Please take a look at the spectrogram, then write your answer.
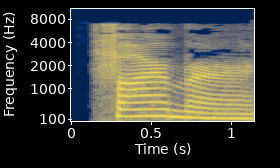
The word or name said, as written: farmerlike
